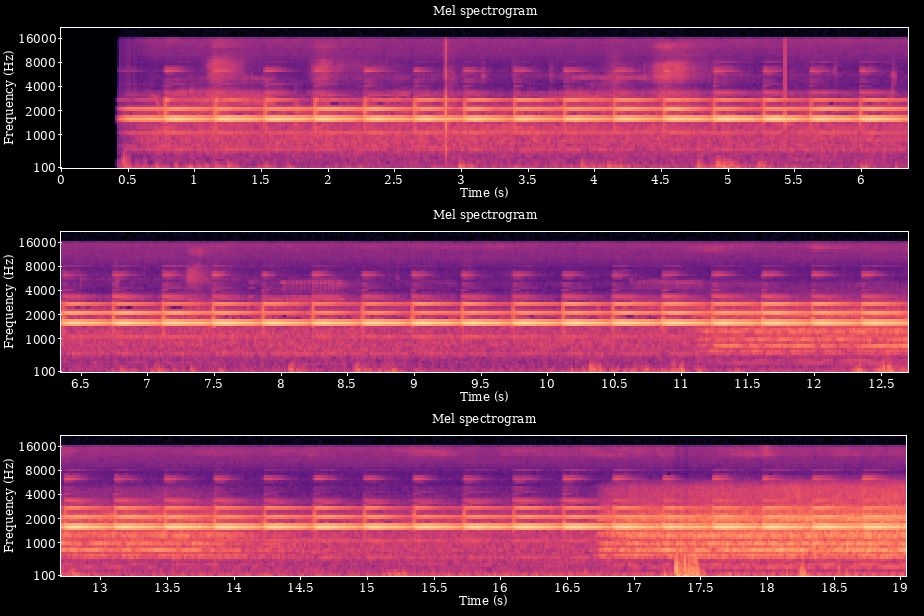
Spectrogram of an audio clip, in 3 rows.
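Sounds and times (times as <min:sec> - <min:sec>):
railroad crossing bell ringing: 0:00.4 - 0:19.0
train horn: 0:11.1 - 0:14.2, 0:16.7 - 0:19.0.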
